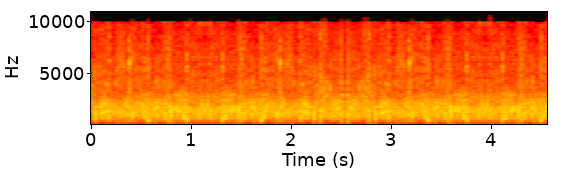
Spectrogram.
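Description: Studio audience applauding, a dense and steady clapping.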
